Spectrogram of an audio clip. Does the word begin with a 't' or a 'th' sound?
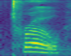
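t. It begins with a plain t sound. The speaker calls it wrong. "not tro. It's the Polish coming out"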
